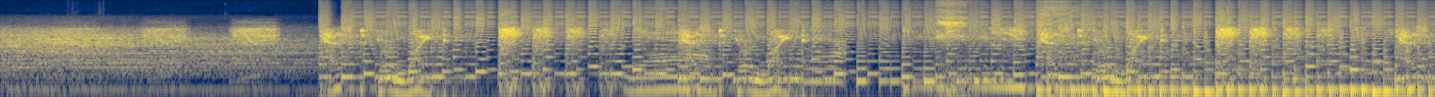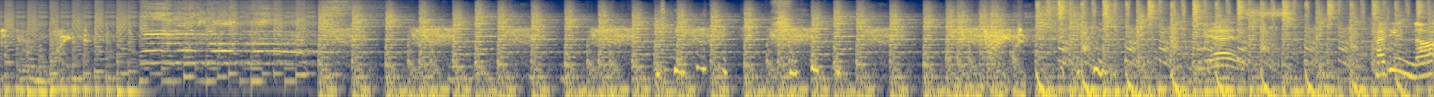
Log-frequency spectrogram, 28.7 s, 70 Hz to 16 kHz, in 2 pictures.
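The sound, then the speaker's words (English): The original 1992 Mortal Kombat fighting-game theme song plays continuously, loud and dense, with a driving percussive beat and bright, layered synth-like tones that build after a brief quieter intro. “um so here's the original theme song.”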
